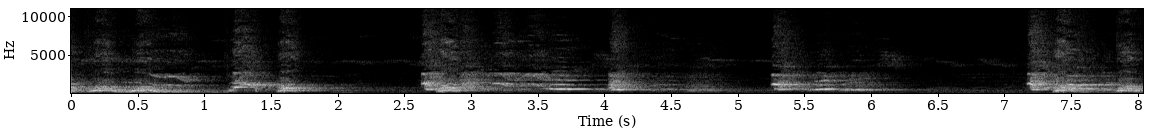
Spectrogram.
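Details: Golden retrievers turn aggressive when someone picks up their food bowls, barking and growling at the person. Loud, harsh barks come in clusters of two or three, with rough, gravelly tails between bursts, repeated several times.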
